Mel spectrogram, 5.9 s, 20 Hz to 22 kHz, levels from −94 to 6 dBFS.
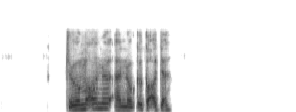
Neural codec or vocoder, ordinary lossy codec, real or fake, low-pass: codec, 16 kHz, 4.8 kbps, FACodec; Opus, 24 kbps; fake; 7.2 kHz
